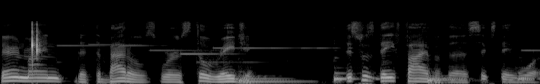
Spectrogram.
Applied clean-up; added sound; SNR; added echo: classical method spectral subtraction.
